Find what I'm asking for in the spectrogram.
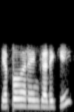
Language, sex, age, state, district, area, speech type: Tamil, female, 30-45, Tamil Nadu, Erode, rural, conversation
